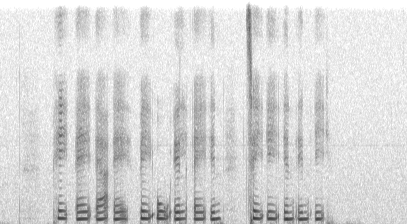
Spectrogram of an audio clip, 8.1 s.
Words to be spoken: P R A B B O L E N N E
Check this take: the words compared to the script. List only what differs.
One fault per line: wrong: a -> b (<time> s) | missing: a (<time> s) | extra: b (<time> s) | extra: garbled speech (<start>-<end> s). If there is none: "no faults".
extra: A (1.5 s)
missing: B (3.1 s)
extra: A N T (3.9 s)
